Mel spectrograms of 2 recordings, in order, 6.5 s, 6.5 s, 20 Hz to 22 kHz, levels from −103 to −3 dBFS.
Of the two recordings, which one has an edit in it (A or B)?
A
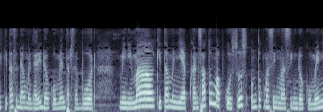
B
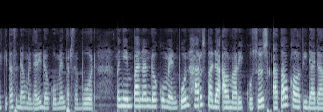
B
